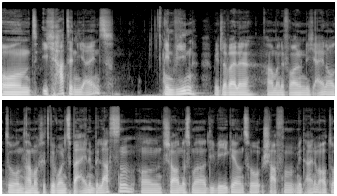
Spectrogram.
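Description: A man's very deep, low voice in a dark, mellow tone, moving at a fairly quick pace on a very clean recording with a silent background. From Vienna, Austria. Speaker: community radio host. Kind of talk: radio interview. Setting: radio studio.

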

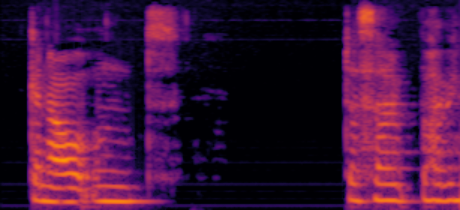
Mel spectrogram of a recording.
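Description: In a quiet background, a woman speaks with a dark, mellow tone that is somewhat breathy. Her medium pitch holds a monotone, flat intonation. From Upper Austria. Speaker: environmental volunteer, student. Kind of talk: radio interview. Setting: radio studio.

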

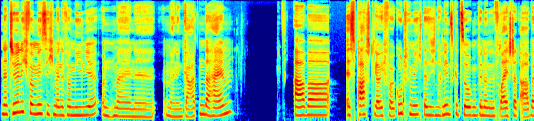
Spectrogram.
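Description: A woman's plain, everyday voice, fairly high in pitch, at a moderate pace with fairly even intonation, in a dry, close sound with no echo. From Lower Austria, Neulengbach. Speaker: radio volunteer. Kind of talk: scripted personal narration.

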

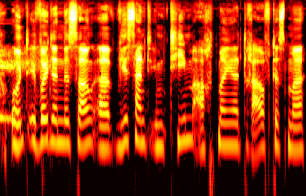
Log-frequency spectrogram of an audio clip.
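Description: A man at a moderate pace, on a very clean recording with a silent background and a dry, close sound with no echo. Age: 50s. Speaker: radio host and social worker. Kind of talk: radio interview. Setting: radio studio. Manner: halting.

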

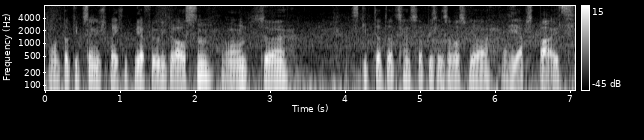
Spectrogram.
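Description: A man talks fairly slowly in a medium pitch, his intonation monotone and flat. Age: 50s. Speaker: amateur ornithologist. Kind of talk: casual interview on a walk. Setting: outdoors in a park. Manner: halting, many fillers.

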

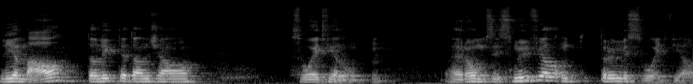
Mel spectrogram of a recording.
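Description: At a fairly slow pace, a man with a medium-pitched, dark, mellow voice speaks with lively intonation. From Austria, Mühlviertel (Kollmberg). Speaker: dialect poet, car mechanic. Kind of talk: reading aloud.

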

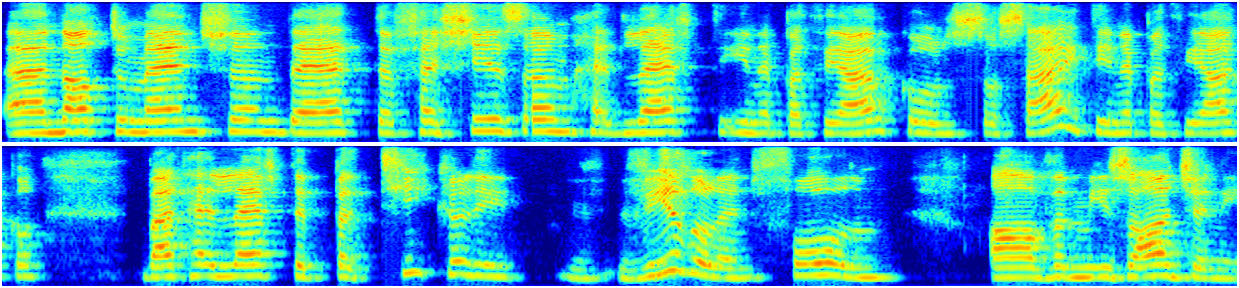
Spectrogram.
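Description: Against a quiet background, the speaker uses an Italian accent, a fairly slow pace and fairly even intonation. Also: woman, fairly high pitch for a woman. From Italy. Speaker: feminist scholar and activist. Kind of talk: conference talk. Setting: online conference recording.

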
